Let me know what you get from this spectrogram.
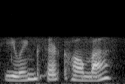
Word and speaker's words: Ewing sarcoma: Is it Ewing sarcoma cancer? – Yes, it is. It's Ewing sarcoma.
